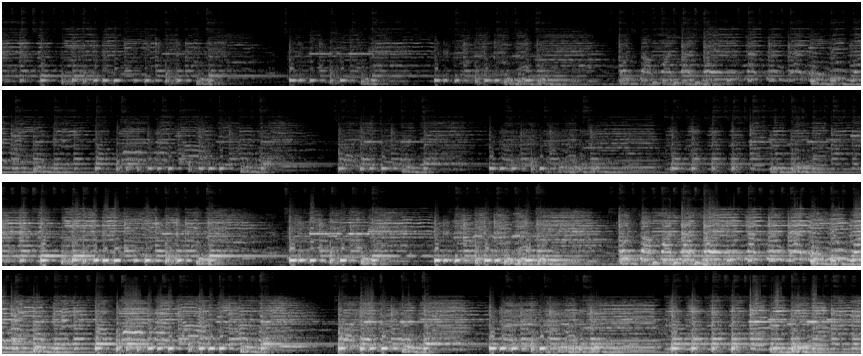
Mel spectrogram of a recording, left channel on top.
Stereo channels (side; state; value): left; quieter; 15.8 dB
